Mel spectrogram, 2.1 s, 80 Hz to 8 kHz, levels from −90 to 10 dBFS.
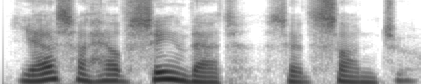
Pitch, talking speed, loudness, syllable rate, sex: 155 Hz, 200 wpm, -17 LUFS, 4.2 syllables/s, male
